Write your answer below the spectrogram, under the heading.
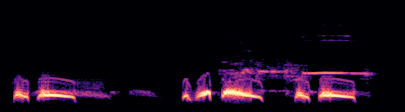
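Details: Spotted dove song meant to stimulate newly caught doves to sing: three paired low coos, short note then longer falling coo, with a faint steady tone behind.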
